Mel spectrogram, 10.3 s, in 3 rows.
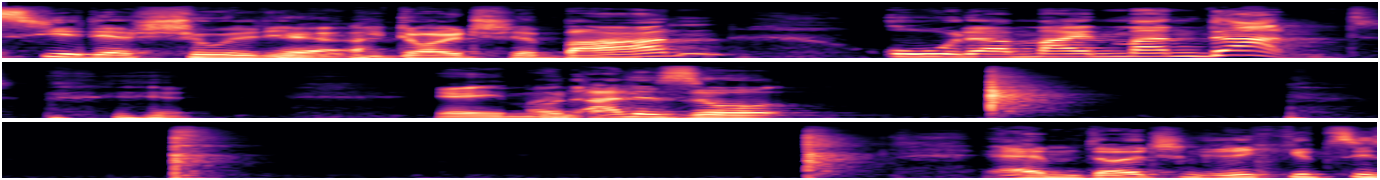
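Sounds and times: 
speech: 0.0 - 5.5, 9.4 - 10.3
one person clapping hands: 5.9 - 6.3, 7.3 - 7.6, 8.9 - 9.2.

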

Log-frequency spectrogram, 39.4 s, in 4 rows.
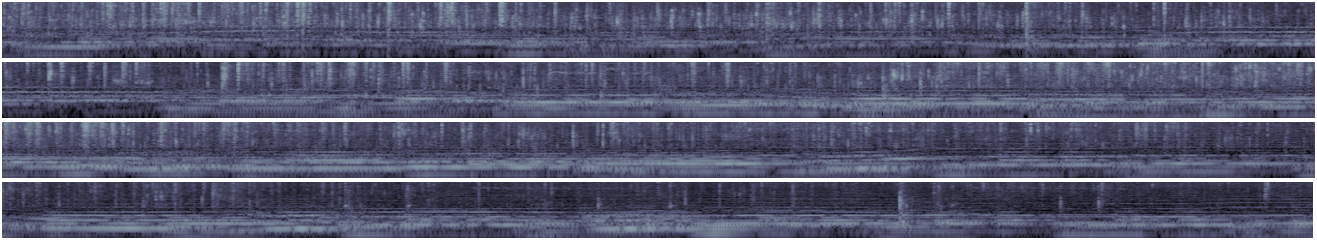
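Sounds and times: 
kitchen crackles, clicks and squishy sounds: 0.0 - 39.3
old-time music: 0.0 - 39.3.

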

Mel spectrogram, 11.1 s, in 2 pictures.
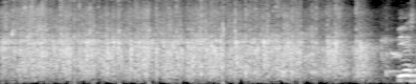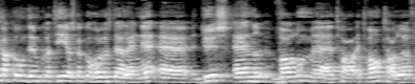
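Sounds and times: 
audience applause welcoming a returning guest: 0.0 - 5.4
speech: 5.3 - 11.0.

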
